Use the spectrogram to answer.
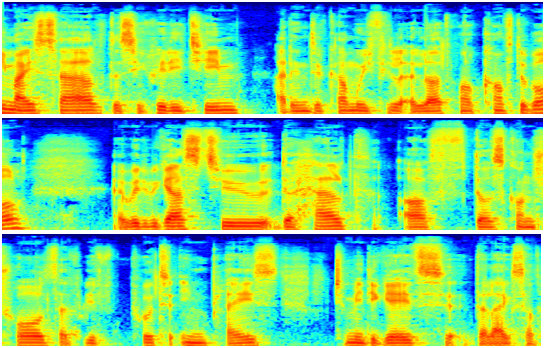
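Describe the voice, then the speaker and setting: This man, a security executive, stumbles through interview answers with plenty of fillers. He has a lowish, creaky voice.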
